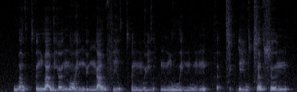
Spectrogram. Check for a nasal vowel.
absent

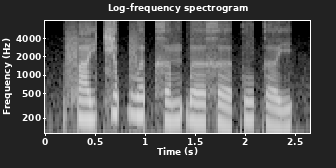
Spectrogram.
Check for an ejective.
absent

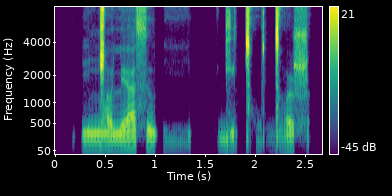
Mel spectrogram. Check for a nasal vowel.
absent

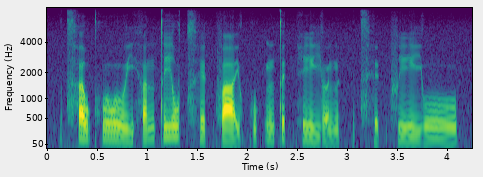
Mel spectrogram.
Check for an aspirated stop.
present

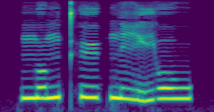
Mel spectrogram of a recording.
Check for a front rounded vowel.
present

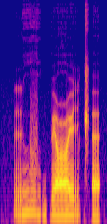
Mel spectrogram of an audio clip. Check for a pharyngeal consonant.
present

